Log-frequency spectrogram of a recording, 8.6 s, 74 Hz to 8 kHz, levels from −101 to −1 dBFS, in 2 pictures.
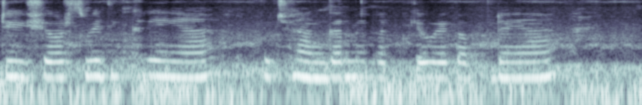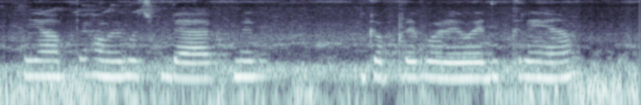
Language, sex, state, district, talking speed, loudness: Hindi, female, Punjab, Pathankot, 175 wpm, -13 LUFS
